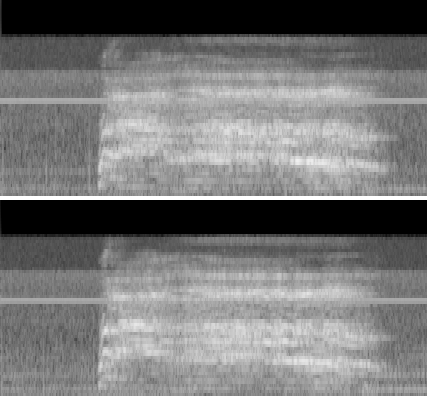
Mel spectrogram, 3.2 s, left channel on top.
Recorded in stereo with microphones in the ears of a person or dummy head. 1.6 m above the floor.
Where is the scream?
5° right (ahead or behind), 3.5 m; by 2.9 s 20° right (ahead or behind), 6 m.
